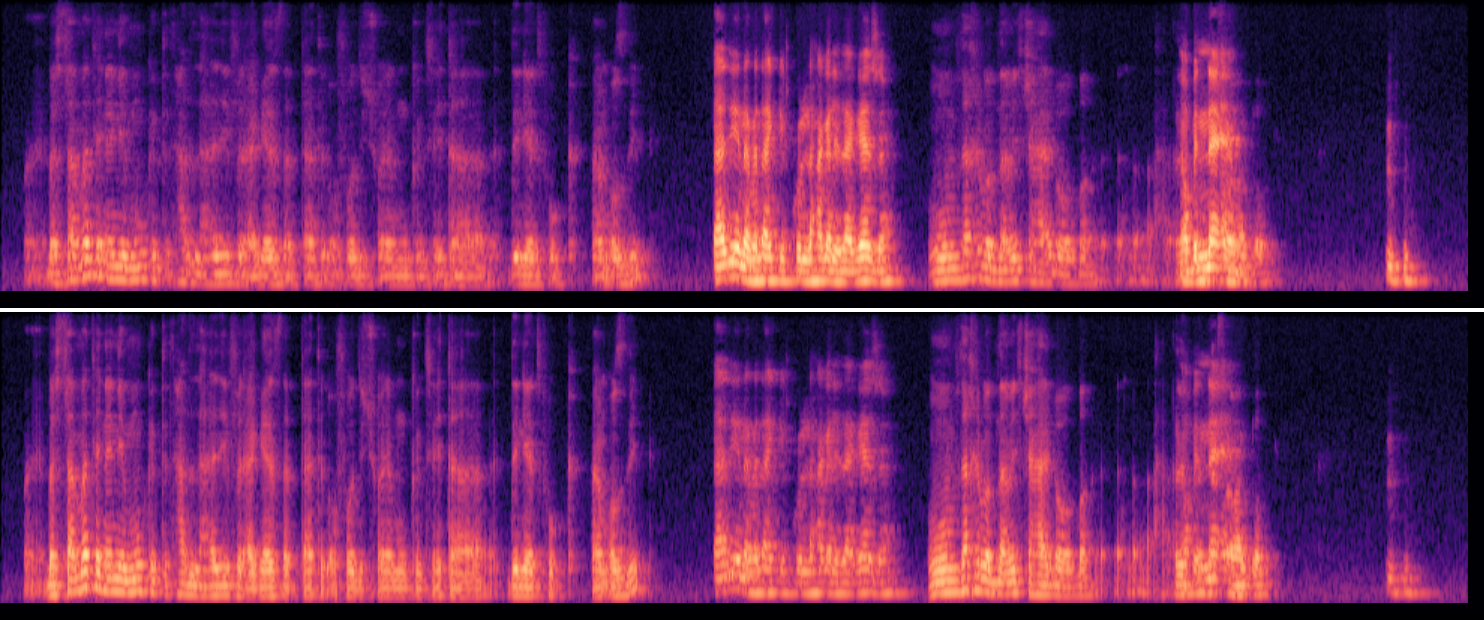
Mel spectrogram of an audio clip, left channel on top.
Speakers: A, on the right (about 55°); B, on the left (about 60°).
A: بس عامة يعني ممكن تتحل عادي في الأجازة بتاع تبقى فاضي شوية ممكن ساعتها الدنيا تفك فاهم قصدي؟
B: ادينا بنأجل كل حاجه للاجازه
A: وفي الآخر ما بنعملش حاجة والله حالة
B: او بننام
A: ما تسمع الجو.
B: <laughs>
